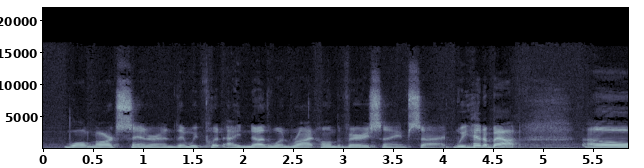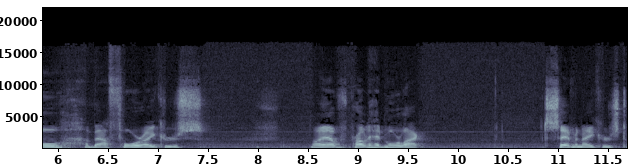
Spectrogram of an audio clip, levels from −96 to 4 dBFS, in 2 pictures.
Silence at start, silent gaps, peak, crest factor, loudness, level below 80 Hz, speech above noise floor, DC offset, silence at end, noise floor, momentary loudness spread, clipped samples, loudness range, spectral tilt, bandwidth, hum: 0.05 s; none; -16 dBFS; 16 dB; -31 LUFS; -62 dBFS; 24 dB; under 0.1%; 0 s; -55 dBFS; 11 LU; under 0.1%; 3 LU; -4 dB/octave; 17 kHz; none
